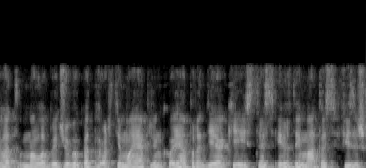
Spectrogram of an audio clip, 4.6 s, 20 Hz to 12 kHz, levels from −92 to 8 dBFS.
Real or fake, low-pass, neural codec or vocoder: fake; 7.2 kHz; codec, 16 kHz, 4.8 kbps, FACodec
